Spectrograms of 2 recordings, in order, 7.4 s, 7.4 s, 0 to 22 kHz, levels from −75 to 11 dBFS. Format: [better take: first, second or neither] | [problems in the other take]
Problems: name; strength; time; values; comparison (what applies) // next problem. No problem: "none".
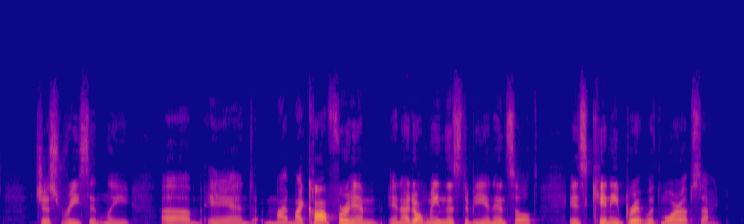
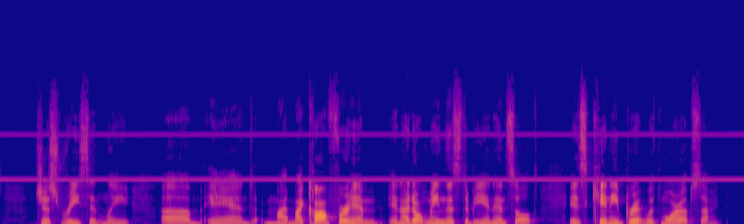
first | high-pitched whine; noticeable; throughout; 4.5 kHz, 15 dB below the speech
